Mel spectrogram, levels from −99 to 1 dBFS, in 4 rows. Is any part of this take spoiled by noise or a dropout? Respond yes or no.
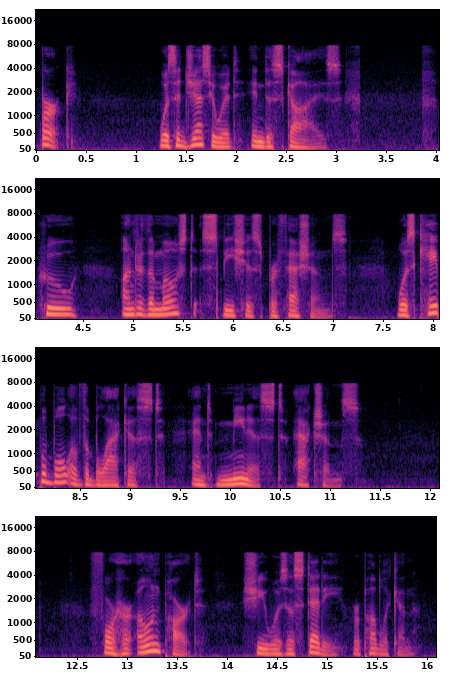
no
